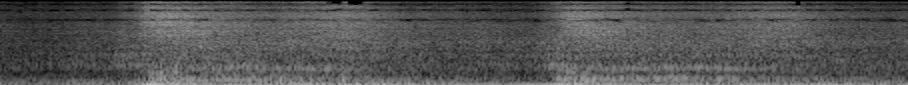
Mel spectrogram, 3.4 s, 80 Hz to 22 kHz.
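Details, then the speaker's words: Nissan 350Z just after installing a new Z1 Y-pipe: deep, loud, raspy exhaust with two quick revs and a ragged edge; it leaks from the back side of the Y-pipe, probably not tightened enough. "i'm sorry to tell you guys but we failed it's pretty bad this thing's literally open white pipe now we didn't tighten it"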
